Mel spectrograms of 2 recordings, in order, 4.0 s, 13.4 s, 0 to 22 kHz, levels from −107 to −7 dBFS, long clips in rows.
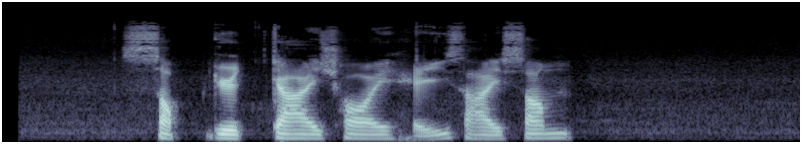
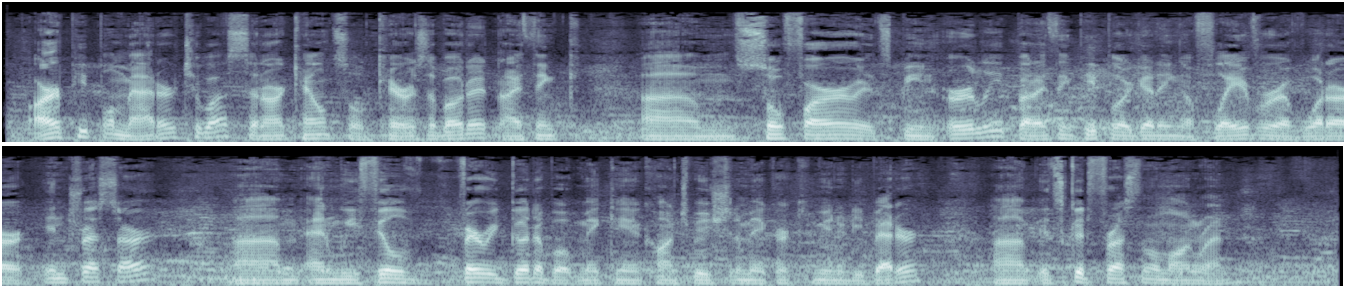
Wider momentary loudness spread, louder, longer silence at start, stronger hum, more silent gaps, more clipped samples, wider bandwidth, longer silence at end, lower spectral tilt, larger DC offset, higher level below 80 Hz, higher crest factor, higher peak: first, 14 LU vs 6 LU; second, -29 LUFS vs -22 LUFS; first, 0.65 s vs 0 s; neither; neither; neither; second, 11.5 kHz vs 16.5 kHz; first, 1.15 s vs 0 s; about the same, -5.5 dB/octave vs -5 dB/octave; neither; second, -76 dBFS vs -40 dBFS; first, 24 dB vs 18 dB; about the same, -6 dBFS vs -4 dBFS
